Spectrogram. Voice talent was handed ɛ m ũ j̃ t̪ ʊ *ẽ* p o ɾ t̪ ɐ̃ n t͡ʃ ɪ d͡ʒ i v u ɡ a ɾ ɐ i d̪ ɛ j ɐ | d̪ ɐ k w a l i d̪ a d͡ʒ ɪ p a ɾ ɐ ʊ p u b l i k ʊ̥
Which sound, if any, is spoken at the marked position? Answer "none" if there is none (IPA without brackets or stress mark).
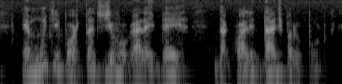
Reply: ĩ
